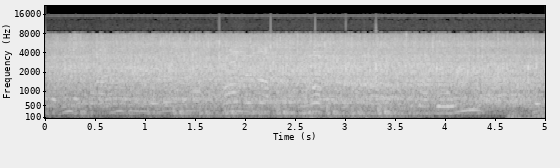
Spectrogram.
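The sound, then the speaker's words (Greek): A crowd applauds at a Euroleague basketball game between Panathinaikos and Armani, a steady, dense wash of clapping that holds loud throughout, with a commentator's voice talking over it in Greek. “Χειροκροτεί ο κόσμος.”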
